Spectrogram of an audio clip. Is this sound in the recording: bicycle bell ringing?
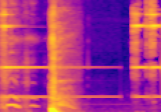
yes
